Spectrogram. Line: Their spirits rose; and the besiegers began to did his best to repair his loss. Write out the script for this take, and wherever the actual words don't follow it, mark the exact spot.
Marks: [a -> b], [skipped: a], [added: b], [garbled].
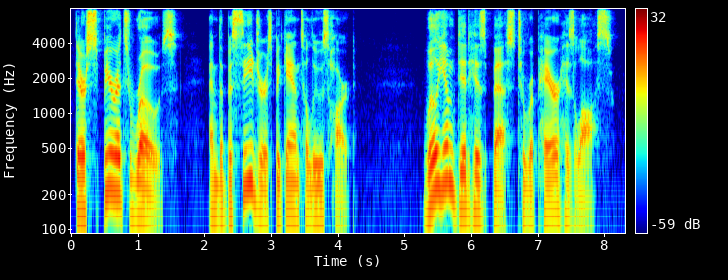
Their spirits rose; and the besiegers began to [added: lose heart William] did his best to repair his loss.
